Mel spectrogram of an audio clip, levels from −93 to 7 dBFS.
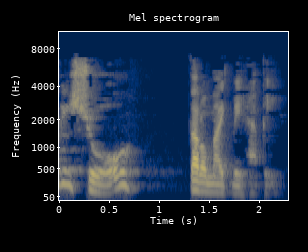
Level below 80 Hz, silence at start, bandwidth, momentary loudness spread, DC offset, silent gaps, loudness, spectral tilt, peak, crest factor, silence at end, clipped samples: -78 dBFS; 0 s; 7.4 kHz; 11 LU; under 0.1%; none; -26 LUFS; -3 dB/octave; -6 dBFS; 22 dB; 0.15 s; under 0.1%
